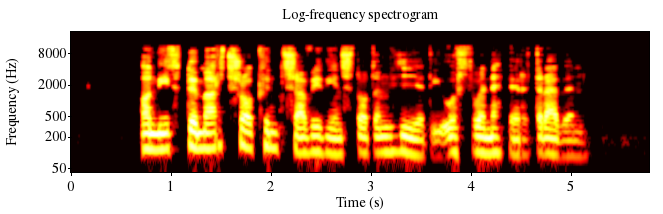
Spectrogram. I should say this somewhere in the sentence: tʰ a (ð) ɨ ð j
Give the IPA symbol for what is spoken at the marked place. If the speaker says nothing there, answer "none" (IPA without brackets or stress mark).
v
